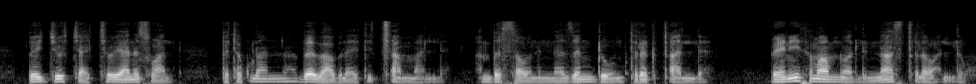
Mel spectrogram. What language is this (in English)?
Amharic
